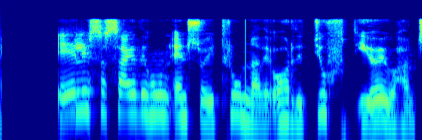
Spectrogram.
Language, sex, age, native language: Icelandic, female, 40-49, Icelandic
